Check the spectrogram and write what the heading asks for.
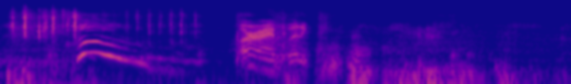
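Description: A child's wordless vocal exclamations: a drawn-out sound gliding down in pitch in the first second and a short upward-sweeping 'woo'-like cry about two seconds in, with a quick rattle of clicks at the very start and low rustling handling noise between them.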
